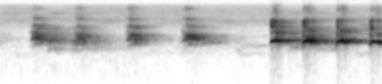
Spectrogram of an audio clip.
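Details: Chihuahua mix dogs held in the Downey shelter give a run of short, sharp barks in two spaced groups: four softer barks about every half second, then a faster, louder burst of five yips near the end, with no other sounds.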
